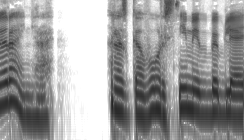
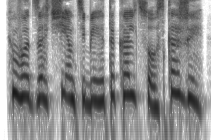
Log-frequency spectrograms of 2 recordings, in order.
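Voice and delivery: higher, tearful pleading; through tears; 7 semitones higher than usual. A narrator's reading. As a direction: ask while holding back tears. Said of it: "сквозь слёзы спрашивала у неё сестра". (сквозь слёзы)

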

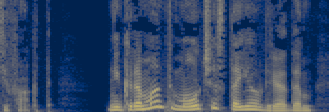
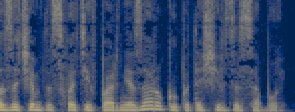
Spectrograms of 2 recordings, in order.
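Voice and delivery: ordinary delivery, nothing marked

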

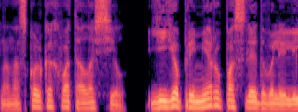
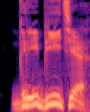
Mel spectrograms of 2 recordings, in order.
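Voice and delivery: громкий высокий приказ; заори гребцам во весь голос; вопль; 5 semitones higher, 5 dB louder, slower than usual. A narrator's reading. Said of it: "завопил сеньор Кастильо". (крик-команда)

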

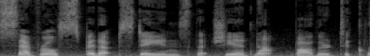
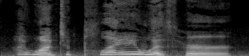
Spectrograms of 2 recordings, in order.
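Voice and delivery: put-on high, louder childish whine; whining; 11 semitones higher, 6 dB louder than usual. Tiny dragon begging to play with the baby, whining. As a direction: plead like a sulky child. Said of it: "he whined".

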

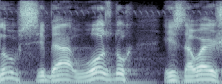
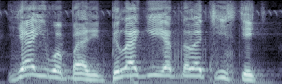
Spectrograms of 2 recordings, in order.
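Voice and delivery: high servant voice; a sleepy nanny answering the master, pitched high; timid nanny; 10 semitones higher than usual. Acted.

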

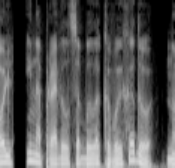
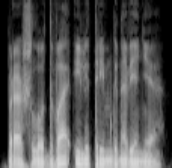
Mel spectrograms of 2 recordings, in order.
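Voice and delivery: usual speaking voice

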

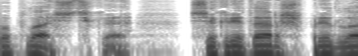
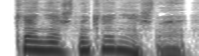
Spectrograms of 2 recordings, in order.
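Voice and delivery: hasty; 5 semitones higher than usual. A narrator's reading. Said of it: "поспешно согласилась та".

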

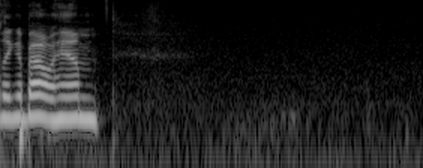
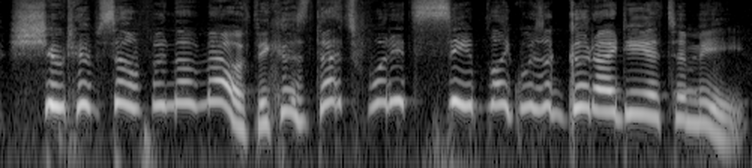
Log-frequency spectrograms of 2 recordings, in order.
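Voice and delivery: exasperated; 13 semitones higher than usual. Real, not acted. Mocking exasperation.

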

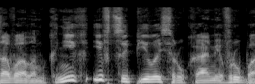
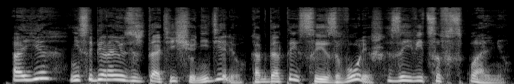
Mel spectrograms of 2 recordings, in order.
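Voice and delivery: high-pitched female comeback; parry back insistently, starting high; sharp retort; 8 semitones higher than usual. A narrator's reading. Girl tired of waiting for apprentice, retorting. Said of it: "парировала Левитания".

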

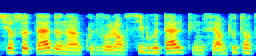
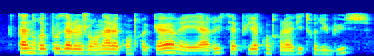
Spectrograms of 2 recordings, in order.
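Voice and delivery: ordinary delivery

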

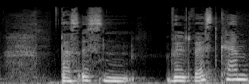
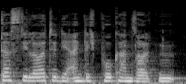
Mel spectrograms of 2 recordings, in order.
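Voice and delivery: ordinary delivery

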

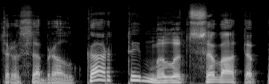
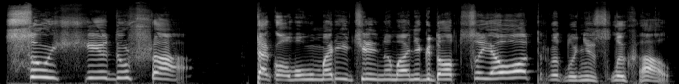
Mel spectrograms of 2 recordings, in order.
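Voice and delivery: laughing to tears; 11 semitones higher than usual. Acted. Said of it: "проговорил он, плача".

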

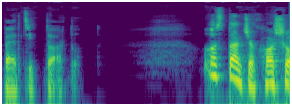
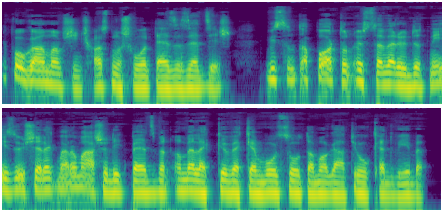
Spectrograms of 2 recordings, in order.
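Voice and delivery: ordinary delivery, nothing marked

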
